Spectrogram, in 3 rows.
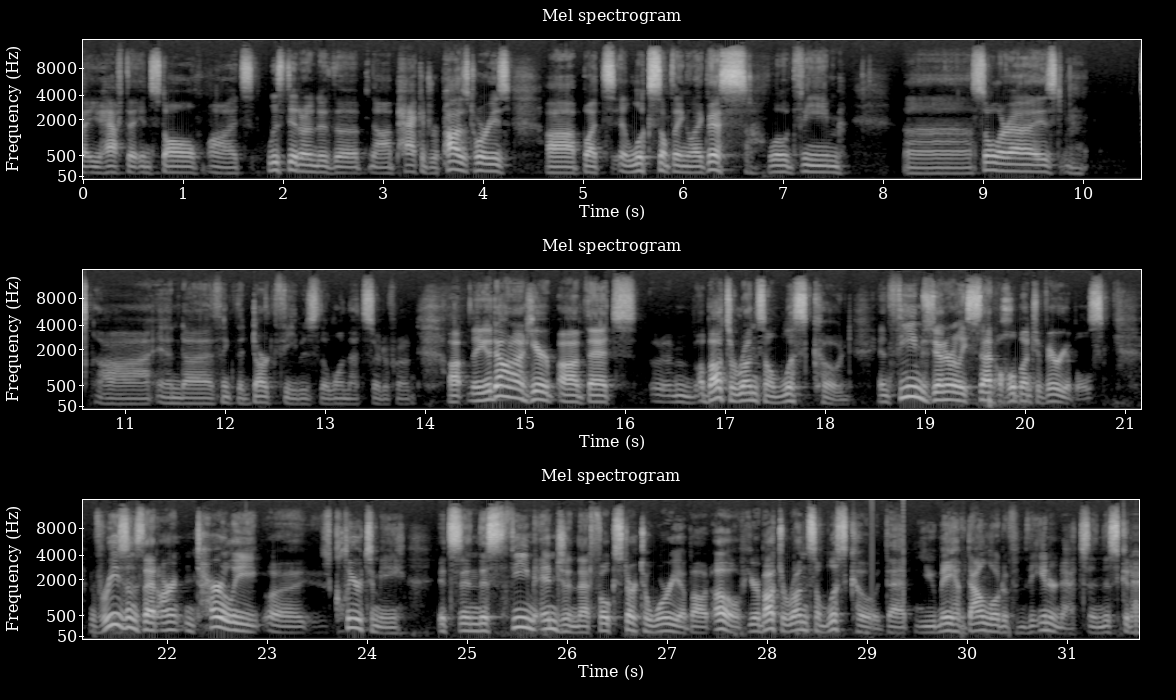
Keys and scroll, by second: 5.2 alt+x, 6.3-9.8 typing, 7.9 Return, 11.8 d, 12.0 Tab, 12.5 Return.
